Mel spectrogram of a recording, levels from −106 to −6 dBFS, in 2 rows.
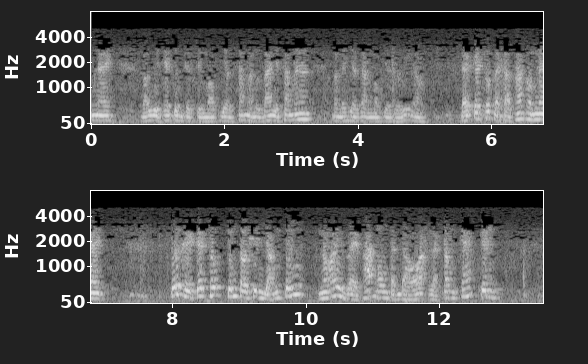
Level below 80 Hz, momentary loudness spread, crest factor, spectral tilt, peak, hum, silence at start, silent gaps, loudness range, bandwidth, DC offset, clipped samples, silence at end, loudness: -50 dBFS; 15 LU; 16 dB; -12 dB/octave; -12 dBFS; none; 0 s; none; 4 LU; 5.2 kHz; under 0.1%; under 0.1%; 0 s; -27 LUFS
